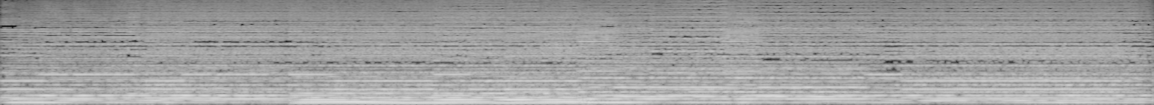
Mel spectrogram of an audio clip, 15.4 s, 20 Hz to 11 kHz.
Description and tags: Loop InterstellarHero 00
A music loop to be used in storydriven and reflective games with puzzle and philosophical elements.
game, gamedev, gamedeveloping, games, gaming, indiedev, indiegamedev, music, music-loop, Philosophical, Puzzle, sfx, Thoughtful, video-game, videogame, videogames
